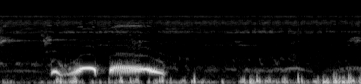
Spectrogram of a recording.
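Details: Lively spotted dove (tekukur) in a bird-luring recording: one phrase of a wavering hooked coo followed by a long, smooth falling note, with low knocking and rumbling noise continuing afterwards.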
